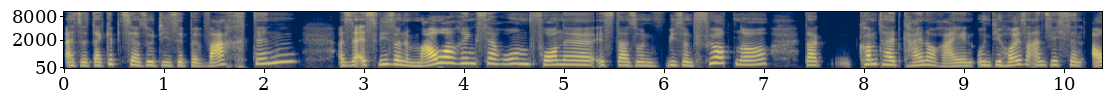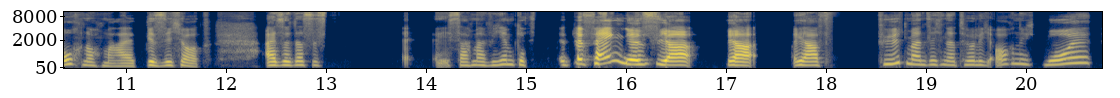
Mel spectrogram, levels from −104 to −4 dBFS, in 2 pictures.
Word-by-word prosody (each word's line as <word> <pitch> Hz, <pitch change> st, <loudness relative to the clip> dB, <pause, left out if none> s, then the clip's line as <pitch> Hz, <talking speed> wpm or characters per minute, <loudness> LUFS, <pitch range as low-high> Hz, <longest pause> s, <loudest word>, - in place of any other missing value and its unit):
also 190 Hz, 0 st, -3 dB
da 200 Hz, +2 st, -3 dB
gibt's 265 Hz, +4 st, -6 dB
ja 215 Hz, -4 st, -1 dB
so 205 Hz, +2 st, -4 dB
diese 195 Hz, 0 st, -6 dB
bewachten 250 Hz, -, -2 dB, 0.6 s
Also, 195 Hz, +2 st, -4 dB
da 215 Hz, -, +2 dB
ist 230 Hz, +1 st, +2 dB
wie 255 Hz, +1 st, -3 dB
so 260 Hz, -1 st, -1 dB
'ne 210 Hz, -4 st, -5 dB
Mauer 300 Hz, -, +5 dB
ringsherum, 290 Hz, -2 st, -5 dB
vorne 240 Hz, -2 st, -3 dB
ist 215 Hz, 0 st, -6 dB
da 205 Hz, -1 st, -1 dB
so 200 Hz, +1 st, -6 dB
'n 185 Hz, -3 st, -11 dB
wie 215 Hz, +1 st, -8 dB
so 205 Hz, -, -5 dB
'n 185 Hz, -, -9 dB
Pförtner, 285 Hz, -, -3 dB, 0.4 s
da 220 Hz, -1 st, -1 dB, 0.4 s
kommt 260 Hz, +1 st, -1 dB
halt 230 Hz, -1 st, -2 dB
keiner 210 Hz, +4 st, -5 dB
rein 175 Hz, +4 st, -6 dB
und 205 Hz, +1 st, -7 dB
die 210 Hz, -1 st, -4 dB
Häuser 235 Hz, +6 st, -3 dB
an 210 Hz, -, -6 dB
sich 225 Hz, +1 st, -7 dB
sind 200 Hz, -4 st, -7 dB
auch 250 Hz, +2 st, 0 dB
noch 195 Hz, -4 st, -8 dB
mal 160 Hz, -1 st, -7 dB
gesichert. 190 Hz, -5 st, -2 dB, 0.5 s
Also 205 Hz, +1 st, +1 dB
das 215 Hz, 0 st, -1 dB
ist, 195 Hz, -, -2 dB, 1.1 s
i -, -, -14 dB
ich -, -, -7 dB
sage 200 Hz, 0 st, -5 dB
mal, 205 Hz, -2 st, -7 dB
wie 210 Hz, +4 st, -7 dB
im 250 Hz, -1 st, -4 dB
Gef 230 Hz, -2 st, -3 dB, 0.5 s
Gefängnis, 275 Hz, -, +8 dB
ja, 220 Hz, -3 st, +8 dB, 0.4 s
ja, 205 Hz, -3 st, +9 dB, 0.4 s
ja 210 Hz, 0 st, +3 dB
f 205 Hz, -, -10 dB, 0.4 s
fühlt 295 Hz, +6 st, -3 dB
man 250 Hz, -4 st, -3 dB
sich 235 Hz, 0 st, -8 dB
natürlich 225 Hz, 0 st, -8 dB
auch 260 Hz, +2 st, -6 dB
nicht 270 Hz, -4 st, -11 dB
wohl 290 Hz, +9 st, 0 dB
225 Hz, 175 wpm, -22 LUFS, 200-260 Hz, 1.1 s, ja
